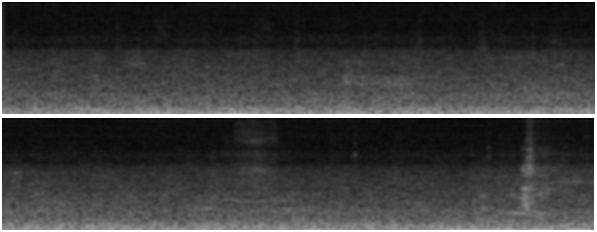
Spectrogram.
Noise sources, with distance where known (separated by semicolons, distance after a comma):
person or small group talking, far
